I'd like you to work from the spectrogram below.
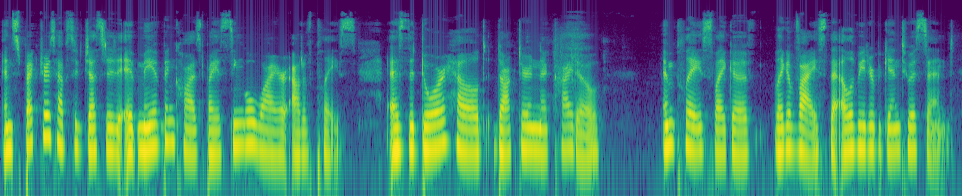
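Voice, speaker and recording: A woman with a fairly low voice reads a countdown of eerie tales in a steady, measured way. The recording is dry and close, with no room sound around her. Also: no room sound. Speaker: podcast co-host. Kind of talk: reading a countdown list aloud.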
